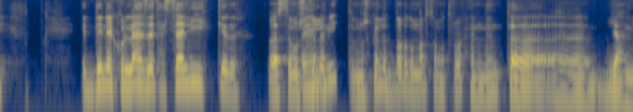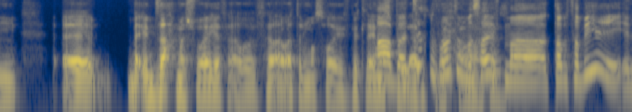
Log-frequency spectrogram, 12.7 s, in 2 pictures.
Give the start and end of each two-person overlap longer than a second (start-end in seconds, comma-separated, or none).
10.1-11.4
